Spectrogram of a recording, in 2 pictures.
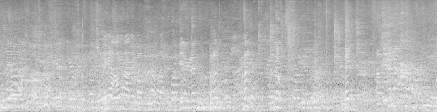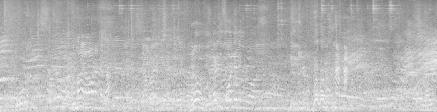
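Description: A crowd of men chatter loudly all around, close by.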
